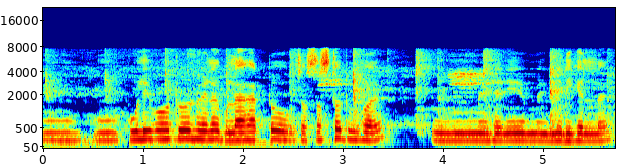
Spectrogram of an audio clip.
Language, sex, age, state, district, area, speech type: Assamese, female, 30-45, Assam, Golaghat, urban, spontaneous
